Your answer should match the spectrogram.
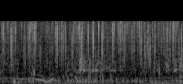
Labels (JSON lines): {"label": "biophony, cascading saw", "recorder": "SoundTrap 600 or HydroMoth"}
